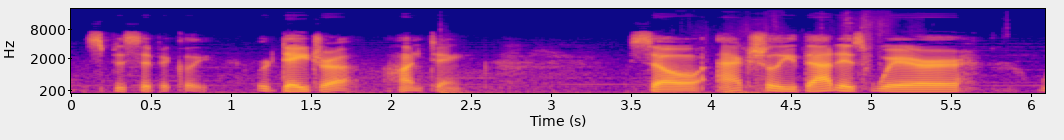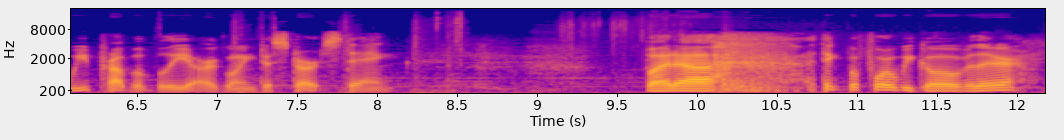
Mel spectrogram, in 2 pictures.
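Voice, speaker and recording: A man's voice: deep voice, a bit bright, highs cut off. A man giving casual gameplay commentary, thinking aloud hesitantly and chatting to his viewers. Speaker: host of a gameplay roleplay series. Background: background music.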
